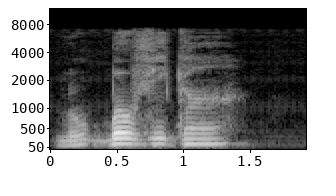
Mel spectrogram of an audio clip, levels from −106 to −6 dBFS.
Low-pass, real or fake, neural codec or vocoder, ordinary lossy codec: 7.2 kHz; real; none; Opus, 64 kbps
